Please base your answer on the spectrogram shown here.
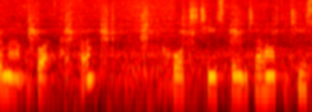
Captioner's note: pepper mill grinding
